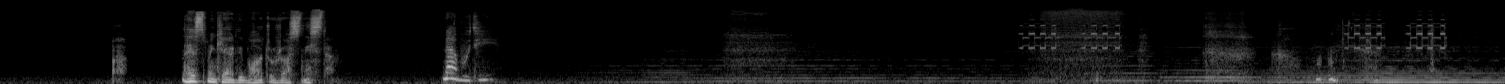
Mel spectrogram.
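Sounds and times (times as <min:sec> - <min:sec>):
low sustained tones: 0:00.0 - 0:15.0
speech: 0:01.8 - 0:03.5, 0:04.4 - 0:05.0
telephone ringing: 0:10.2 - 0:11.3, 0:13.4 - 0:14.5.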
